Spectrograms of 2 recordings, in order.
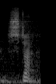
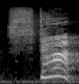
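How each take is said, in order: First: Said in the usual way. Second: Sudden high, loud shout; fed-up full-volume yell; parent yelling. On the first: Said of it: "until I start yelling". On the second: Acted. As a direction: explode at a child who won't listen. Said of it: "skip to the yelling".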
